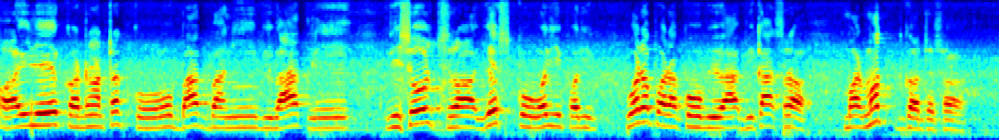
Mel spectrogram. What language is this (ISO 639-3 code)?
nep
